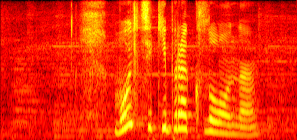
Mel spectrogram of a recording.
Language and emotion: Russian, positive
